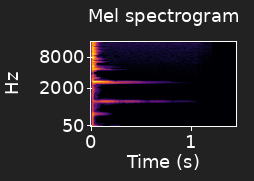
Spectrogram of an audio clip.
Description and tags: Common tumbler-style drinking glasses being tapped together. Muffled resonance after hit. Close miked with Rode NT-5s in X-Y configuration. Trimmed, DC removed, and normalized to -6 dB.
glass, muffled, tap, tumbler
